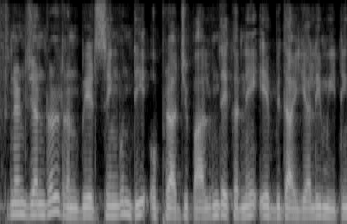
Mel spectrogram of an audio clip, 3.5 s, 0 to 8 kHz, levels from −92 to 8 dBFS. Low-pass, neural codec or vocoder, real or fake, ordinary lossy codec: none; codec, 16 kHz, 4.8 kbps, FACodec; fake; none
